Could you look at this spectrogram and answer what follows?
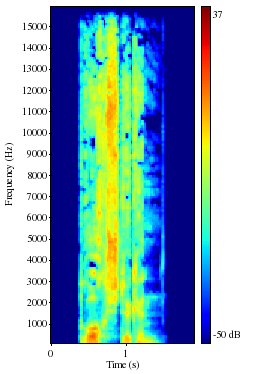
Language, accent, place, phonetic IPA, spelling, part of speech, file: German, Germany, Berlin, [ˈbʁʊxˌʃtʏkn̩], Bruchstücken, noun, De-Bruchstücken.ogg
- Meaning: dative plural of Bruchstück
